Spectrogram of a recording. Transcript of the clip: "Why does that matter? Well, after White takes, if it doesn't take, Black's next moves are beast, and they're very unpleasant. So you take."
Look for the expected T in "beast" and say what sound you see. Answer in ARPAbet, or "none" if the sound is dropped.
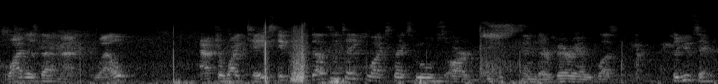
none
